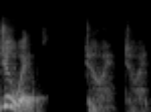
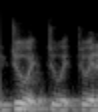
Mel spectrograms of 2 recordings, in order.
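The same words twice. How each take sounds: First: Urgent unvoiced whisper; a small inner voice whispering on. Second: Said in the usual way. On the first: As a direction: hiss it like a voice urging you on inside. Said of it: "Just, just a small voice". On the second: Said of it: "a small voice saying inside of you".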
